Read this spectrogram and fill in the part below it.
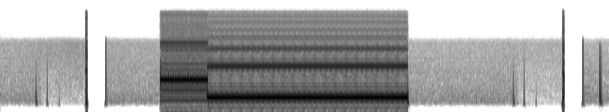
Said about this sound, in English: Guthrie Air, standby for tones.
